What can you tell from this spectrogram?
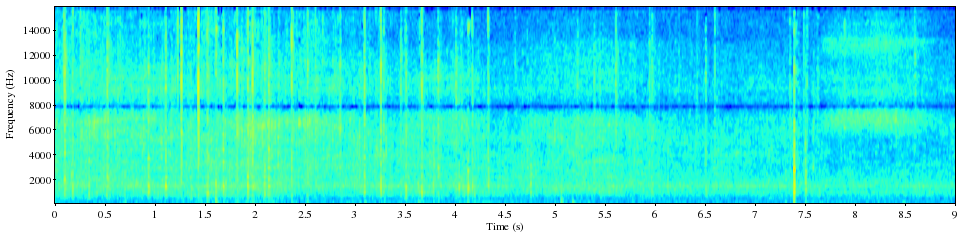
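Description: HO scale model freight cars rolling past on the track: a steady rolling rumble with irregular clicks of the metal wheels over the rail joints, one sharp click about seven seconds in, easing off slightly near the end as the caboose passes.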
